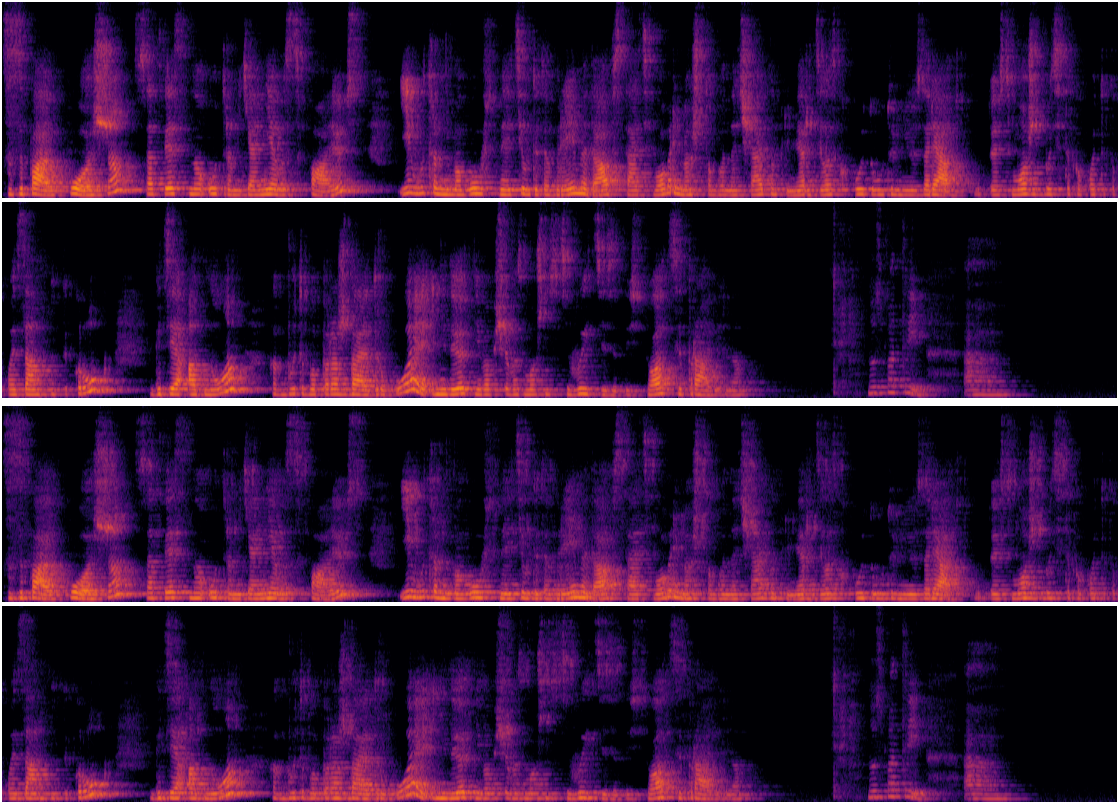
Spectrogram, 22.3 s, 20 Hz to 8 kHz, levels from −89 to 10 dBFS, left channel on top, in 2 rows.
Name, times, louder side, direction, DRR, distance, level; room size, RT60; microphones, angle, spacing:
voice 1, 0.0-9.6 9.9-11.0 11.2-11.6 11.9-13.6 13.8-18.6, left 2 dB, 80° left, 2 dB, 1.5 m, -27 dB
voice 2, 19.5-21.2, right 2 dB, 5° right, -3 dB, 2.3 m, -40 dB
14.5 x 6.8 x 5.4 m, 0.62 s
head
